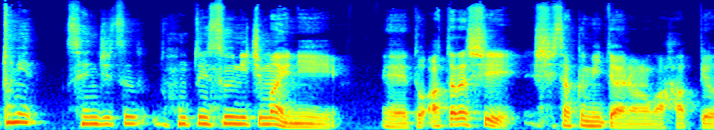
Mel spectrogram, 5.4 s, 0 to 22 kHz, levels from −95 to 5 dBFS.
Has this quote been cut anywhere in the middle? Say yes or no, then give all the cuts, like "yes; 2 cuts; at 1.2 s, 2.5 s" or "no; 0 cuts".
no; 0 cuts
